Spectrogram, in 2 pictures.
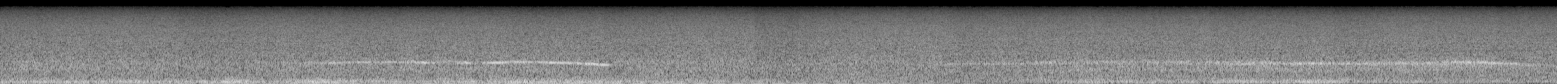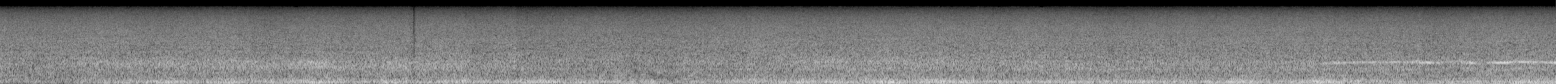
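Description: Steady rushing roar of the tall Curug Semawur waterfall. A faint whistle-like tone rises above it three or four times, each lasting a few seconds and dropping in pitch at its end.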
